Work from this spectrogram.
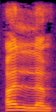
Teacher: इस नून को हम स्किप कर देंगे, नहीं पढ़ेंगे। ये जो ज़बर है ये इसके साथ लाम मुशद्दा के साथ मिलाएंगे, अल्लम।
